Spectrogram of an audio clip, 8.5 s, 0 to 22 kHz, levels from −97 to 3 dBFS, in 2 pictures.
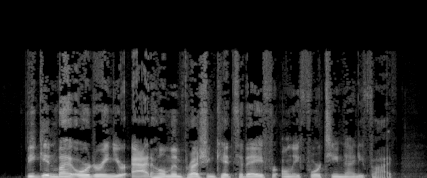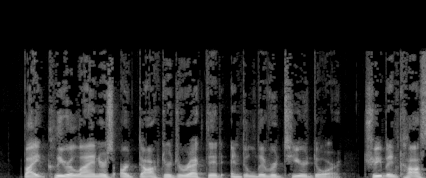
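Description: No technical faults can be heard in this speech recording, and the signal stays continuous and intact throughout.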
